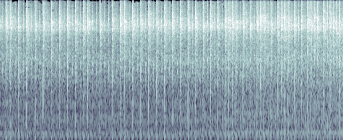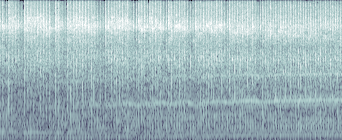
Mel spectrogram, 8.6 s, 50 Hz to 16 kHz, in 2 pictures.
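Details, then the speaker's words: 1974 Sears Rototiller engine just started after straightening the bent choke linkage: rapid, busy firing with pitch creeping higher, idling too fast; to be checked with a tachometer and slowed down. "it sounds like it's run a little fast where my flashlight at dang Navin put that in my pocket it's running too fast we can slow it down"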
